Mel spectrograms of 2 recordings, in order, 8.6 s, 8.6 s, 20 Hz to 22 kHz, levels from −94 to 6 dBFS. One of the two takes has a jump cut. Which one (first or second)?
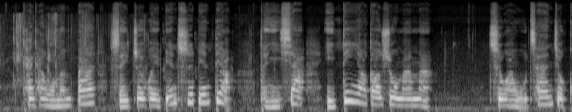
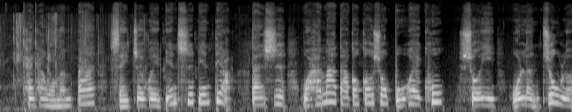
second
